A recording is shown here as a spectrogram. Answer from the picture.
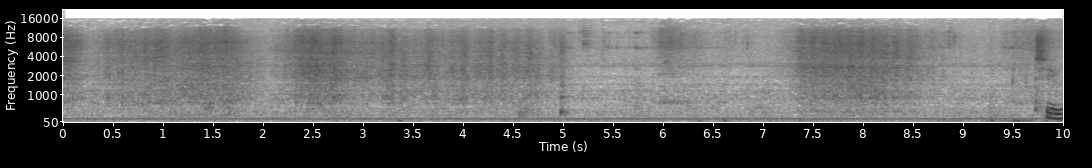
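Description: Dry rice poured from a cardboard box into a pot: a hissing rattle of grains in several pours of a second or two each. A steady low electrical hum lies underneath.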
